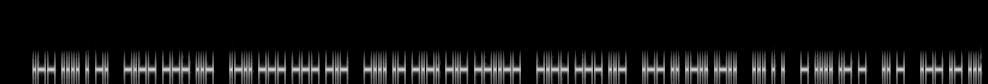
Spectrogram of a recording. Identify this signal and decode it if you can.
Morse code, heard as a keyed tone, about 50 wpm, 700 Hz. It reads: WHEN YOU LOOK BACK, YOU WILL SEE THAT IT WAS
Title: Sentences from Top 800 Words 50wpm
